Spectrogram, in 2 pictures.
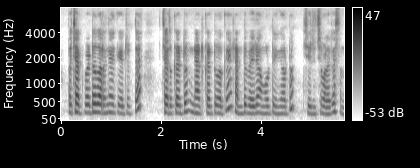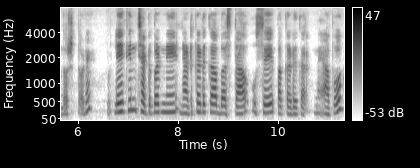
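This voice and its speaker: This is a woman teaching a Hindi story to students. Her voice is mellow and relaxed. She reads each line slowly, then goes over it again in simple words and asks questions as she goes. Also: medium pitch.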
